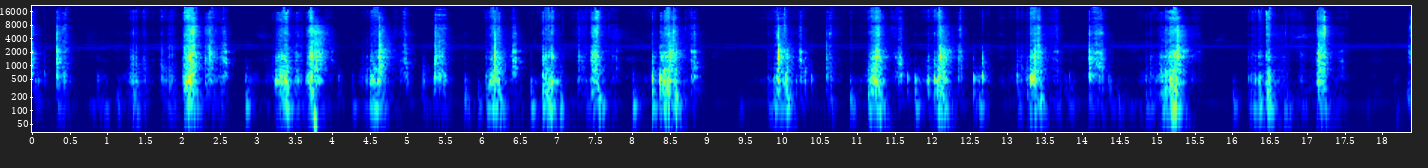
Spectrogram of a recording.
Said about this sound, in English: So this your ginger, you slice it like this.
